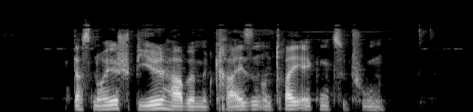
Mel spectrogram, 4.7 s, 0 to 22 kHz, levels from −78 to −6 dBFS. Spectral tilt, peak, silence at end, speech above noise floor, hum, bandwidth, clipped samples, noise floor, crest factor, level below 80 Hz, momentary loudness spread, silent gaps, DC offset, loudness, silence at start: -4 dB/octave; -2 dBFS; 0.9 s; 45 dB; none; 9.4 kHz; under 0.1%; -68 dBFS; 22 dB; -66 dBFS; 14 LU; none; under 0.1%; -23 LUFS; 0.75 s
